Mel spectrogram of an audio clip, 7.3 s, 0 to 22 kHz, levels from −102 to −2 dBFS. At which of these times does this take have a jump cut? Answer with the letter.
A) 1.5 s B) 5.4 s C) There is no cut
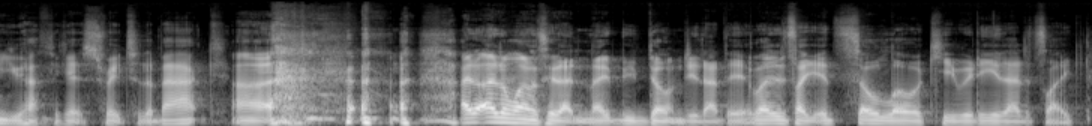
A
